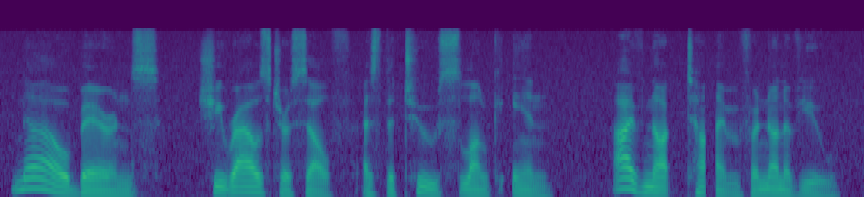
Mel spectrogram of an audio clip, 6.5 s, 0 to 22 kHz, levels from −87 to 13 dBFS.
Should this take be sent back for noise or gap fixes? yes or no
yes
